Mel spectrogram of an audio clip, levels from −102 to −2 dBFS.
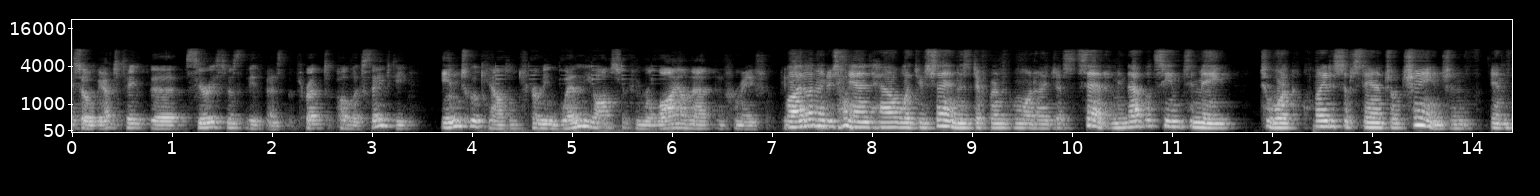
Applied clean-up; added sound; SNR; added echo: neural mask model DeepFilterNet 3.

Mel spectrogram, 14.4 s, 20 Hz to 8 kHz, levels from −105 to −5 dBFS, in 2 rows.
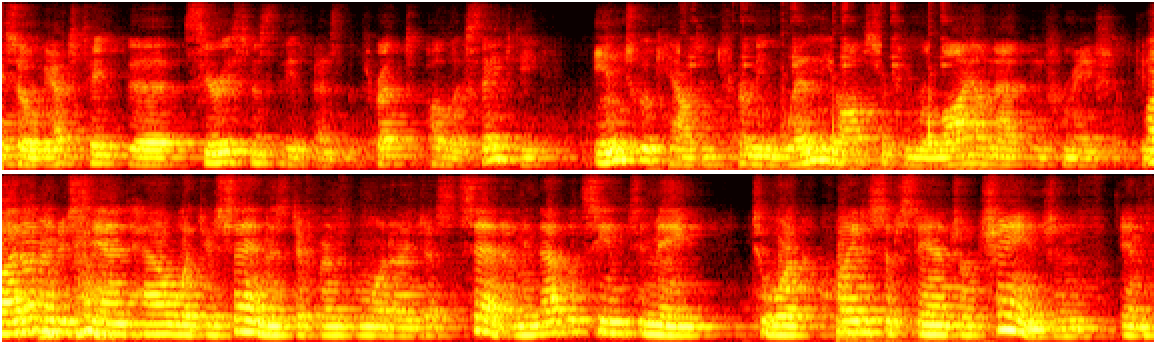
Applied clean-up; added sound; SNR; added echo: neural separator model SepFormer DNS4.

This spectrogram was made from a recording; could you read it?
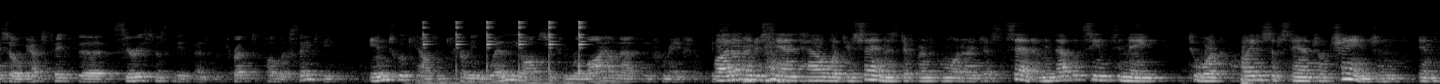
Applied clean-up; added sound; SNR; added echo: none; Tap / Glass; 6 dB; reverberation time 0.5 s.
